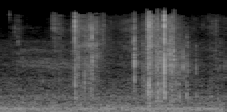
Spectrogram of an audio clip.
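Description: Hands pressing and smoothing a sheet of paper over a glued, fabric-covered book board: soft paper handling with a few short crinkles and ticks, about a second in and again shortly after.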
